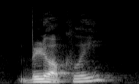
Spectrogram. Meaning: alternative spelling of блёклый (bljóklyj)
- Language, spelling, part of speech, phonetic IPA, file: Russian, блеклый, adjective, [ˈblʲɵkɫɨj], Ru-блеклый.ogg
